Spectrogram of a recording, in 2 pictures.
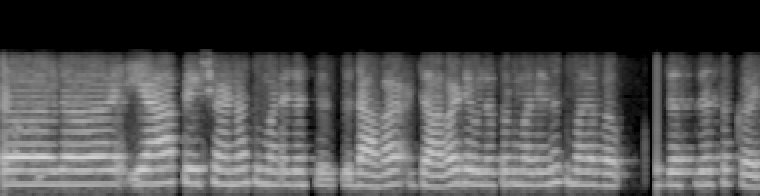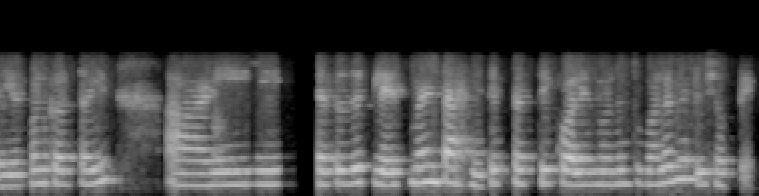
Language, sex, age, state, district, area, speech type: Marathi, female, 45-60, Maharashtra, Yavatmal, urban, conversation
